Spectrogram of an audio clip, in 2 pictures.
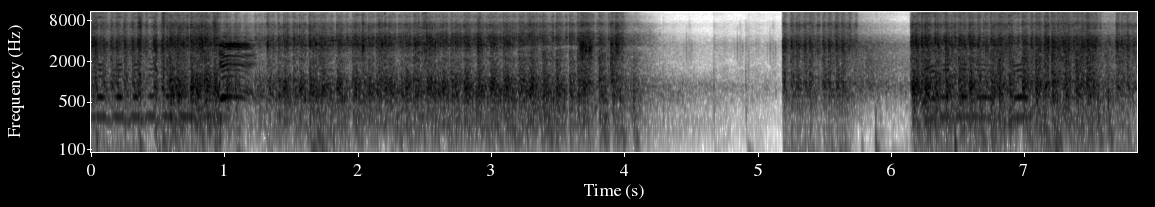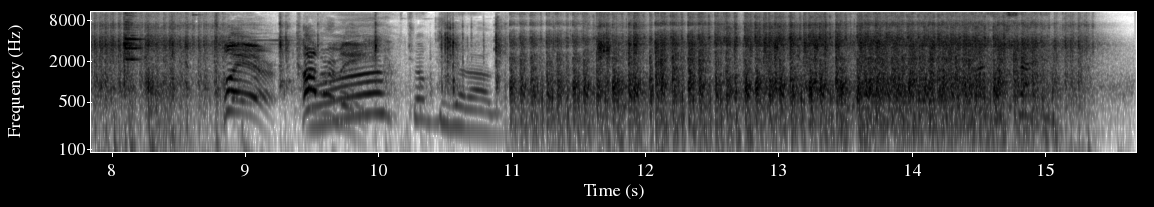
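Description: PUBG video game gunfire: loud, rapid automatic bursts fill most of the stretch, separated by brief silent gaps, with a short section of sweeping whistling effects midway.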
